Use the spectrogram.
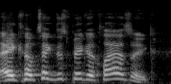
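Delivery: high, loud call-out to a crowd. Retelling someone calling to a group of people: imitating someone yelling. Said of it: "yelling out, like, to a group".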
